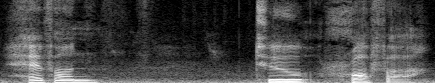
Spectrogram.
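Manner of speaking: Heaven and hrofa spoken slowly, one metrical foot at a time; scanned foot by foot. Shown as a demonstration. Teacher scanning the first foot, slow and deliberate. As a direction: lay out each foot with long pauses. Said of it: "let's do the first foot".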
